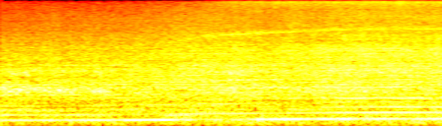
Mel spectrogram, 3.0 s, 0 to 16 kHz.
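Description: A 1991 Honda Beat race car with a K20 engine swap drones at steady high revs at the Autopolis circuit in Gran Turismo 7, a constant buzzing engine tone that shifts slightly in pitch as it holds speed.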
